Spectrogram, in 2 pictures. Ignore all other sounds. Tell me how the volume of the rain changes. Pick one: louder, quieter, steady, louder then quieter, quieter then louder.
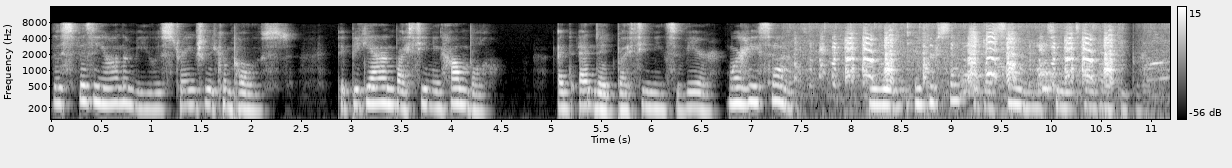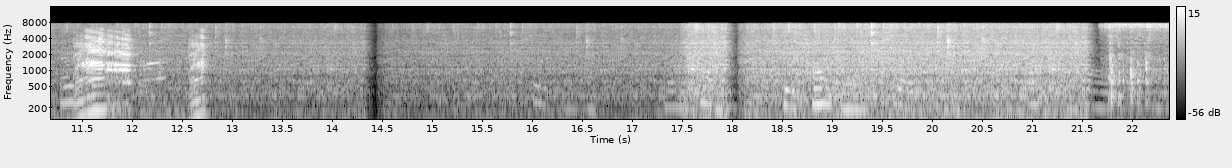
louder.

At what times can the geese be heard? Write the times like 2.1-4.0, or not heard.
7.4-12.8.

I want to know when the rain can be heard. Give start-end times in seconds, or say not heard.
7.1-22.3.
